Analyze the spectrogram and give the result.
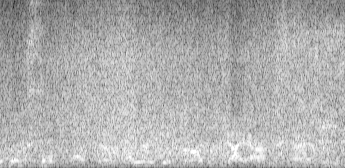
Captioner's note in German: Lautes Rauschen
